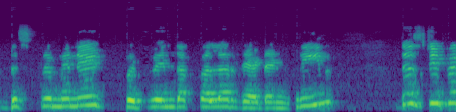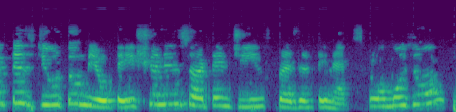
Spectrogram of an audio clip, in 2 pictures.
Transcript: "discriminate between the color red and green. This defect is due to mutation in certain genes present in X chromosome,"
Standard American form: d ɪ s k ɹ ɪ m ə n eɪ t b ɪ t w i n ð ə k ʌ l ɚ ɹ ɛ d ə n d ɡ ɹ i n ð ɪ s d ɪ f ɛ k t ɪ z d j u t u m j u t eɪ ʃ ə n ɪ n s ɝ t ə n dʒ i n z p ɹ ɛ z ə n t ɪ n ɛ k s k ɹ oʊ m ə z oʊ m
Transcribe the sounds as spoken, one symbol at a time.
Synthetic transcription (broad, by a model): d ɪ s k ɹ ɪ m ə n eɪ t b ɪ t w i n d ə k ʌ l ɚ ɹ ɛ d ə n d ɡ ɹ i n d ɪ s d ɪ f ɛ k t ɪ z d j u t u m j u t eɪ ʃ ə n ɪ n s ɝ t ə n dʒ i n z p ɹ ɛ z ə n t ɪ n ɛ k s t ɹ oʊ m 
